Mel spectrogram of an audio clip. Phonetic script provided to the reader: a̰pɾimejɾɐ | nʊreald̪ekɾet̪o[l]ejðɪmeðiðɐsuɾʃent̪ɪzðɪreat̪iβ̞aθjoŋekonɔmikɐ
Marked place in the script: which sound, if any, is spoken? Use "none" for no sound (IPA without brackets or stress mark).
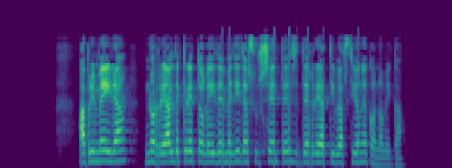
l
